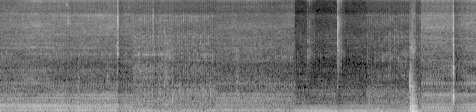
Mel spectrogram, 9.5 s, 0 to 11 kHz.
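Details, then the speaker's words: Audi A3 sat about 3 months, just started after a slow start, weak battery suspected: steady, even idle with a smooth low rumble, no knocks or misses; normal idle. "Anyway, yeah, it's running. Why not right away? Because I guess battery."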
